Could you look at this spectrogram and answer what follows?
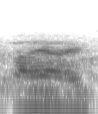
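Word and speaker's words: CAIA: this viia the Kaya we used to call it as a Kaya not CIA which three pronounced usually pronounce globally is Kaya so the topics covered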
